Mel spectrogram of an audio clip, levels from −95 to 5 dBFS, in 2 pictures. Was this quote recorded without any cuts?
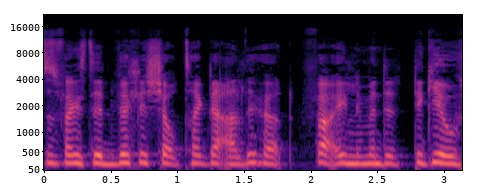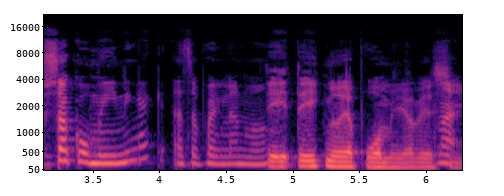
yes; 0 cuts

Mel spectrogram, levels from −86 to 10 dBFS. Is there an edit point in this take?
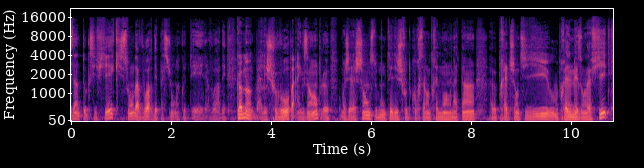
no; 0 cuts

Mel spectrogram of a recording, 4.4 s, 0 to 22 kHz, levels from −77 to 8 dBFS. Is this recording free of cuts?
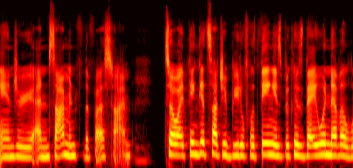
yes; 0 cuts

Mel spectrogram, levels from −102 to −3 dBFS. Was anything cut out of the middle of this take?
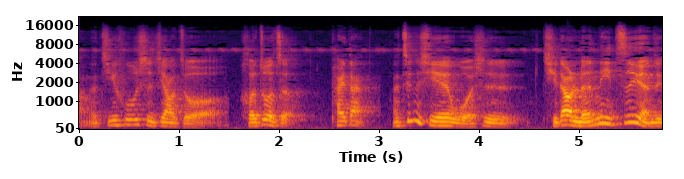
no; 0 cuts

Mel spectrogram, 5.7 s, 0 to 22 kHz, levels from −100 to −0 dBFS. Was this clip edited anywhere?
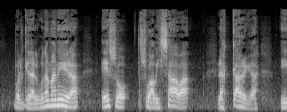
no; 0 cuts

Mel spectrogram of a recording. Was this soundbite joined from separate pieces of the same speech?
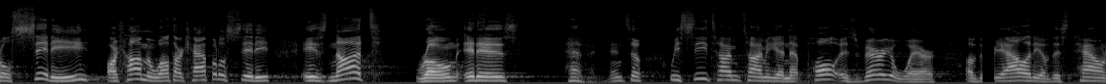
no; 0 cuts

